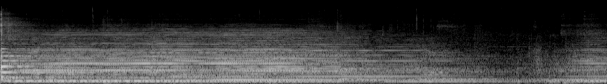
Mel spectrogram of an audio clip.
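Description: Harmonium playing sustained, held notes that die down about five seconds in and then swell again.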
